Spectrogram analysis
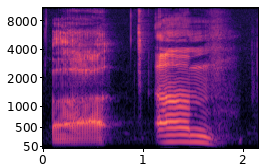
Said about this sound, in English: Pardon me, burp.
